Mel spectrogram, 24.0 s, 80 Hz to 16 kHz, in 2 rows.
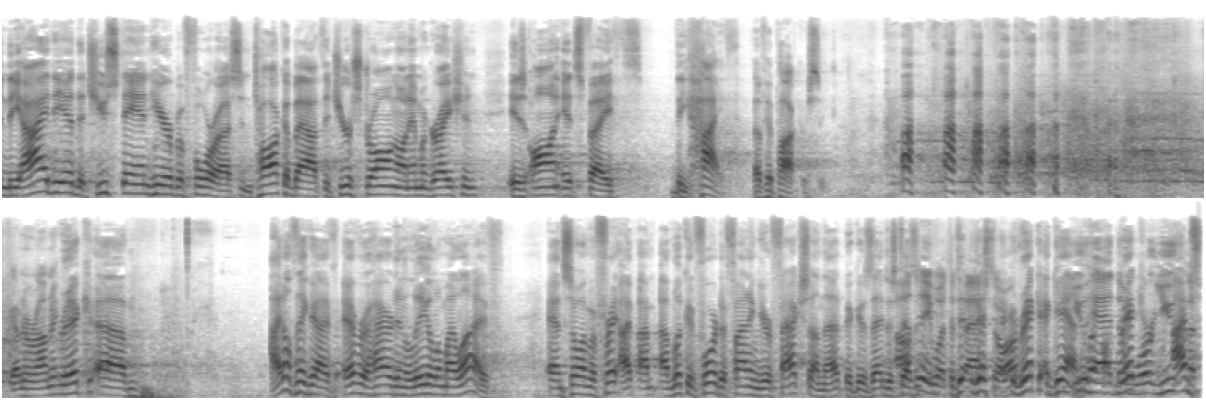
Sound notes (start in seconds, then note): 8.8 laughter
